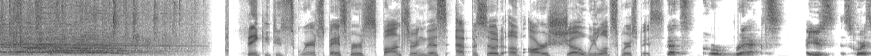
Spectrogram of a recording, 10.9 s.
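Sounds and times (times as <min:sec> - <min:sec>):
crowd applause: 0:00.0 - 0:02.6
speech: 0:03.1 - 0:10.8.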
